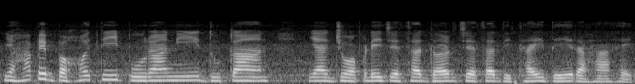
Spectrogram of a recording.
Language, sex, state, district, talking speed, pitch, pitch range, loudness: Hindi, female, Maharashtra, Mumbai Suburban, 140 wpm, 165 Hz, 155-180 Hz, -16 LUFS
